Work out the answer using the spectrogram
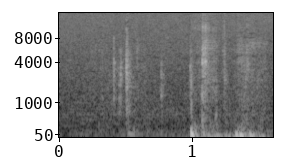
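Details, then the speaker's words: Philips console stereo tube receiver: quiet hiss broken by sharp irregular low thumps in one channel; after swapping tubes the popping moved to the other channel, so the fault is the tube. "There's the popping, and it's in the other channel. Oh my gosh. It's the tube."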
